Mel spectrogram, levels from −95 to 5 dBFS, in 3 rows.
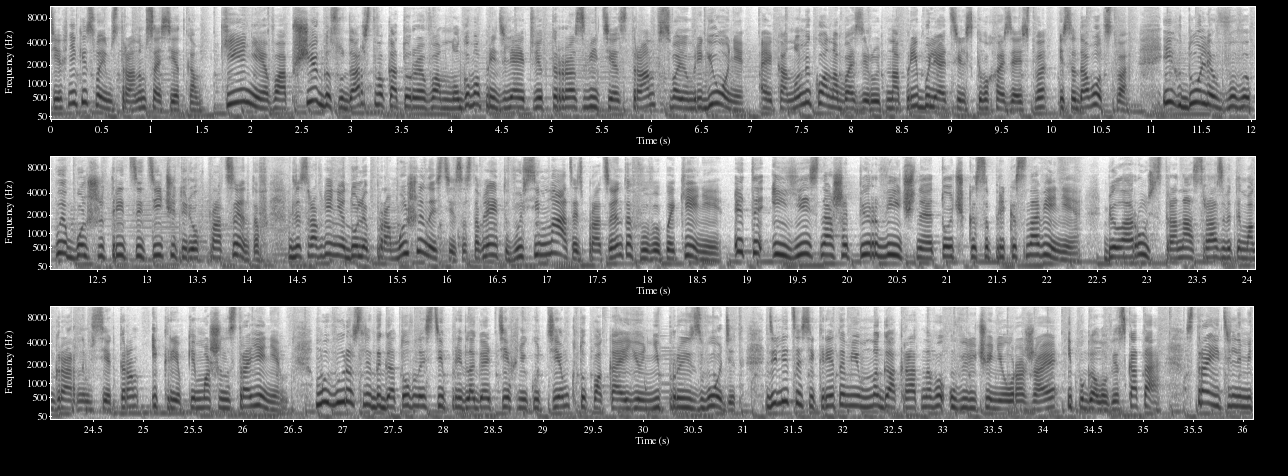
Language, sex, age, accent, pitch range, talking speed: Russian, female, 20-39, native, 225-290 Hz, 130 wpm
